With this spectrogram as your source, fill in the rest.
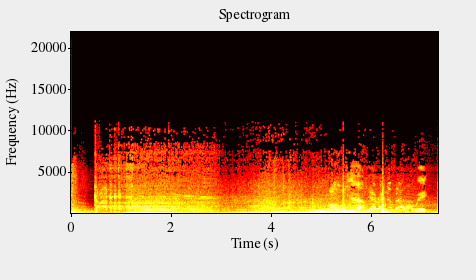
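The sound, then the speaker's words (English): A car engine revs up, its pitch climbing steadily over several seconds, then holding as lively voices of the guys from Barstool Sports' Pardon My Take chatter over it in the car, punctuated by a few sharp knocks. “Hilarious guys, and they were hilarious in the car with me.”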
